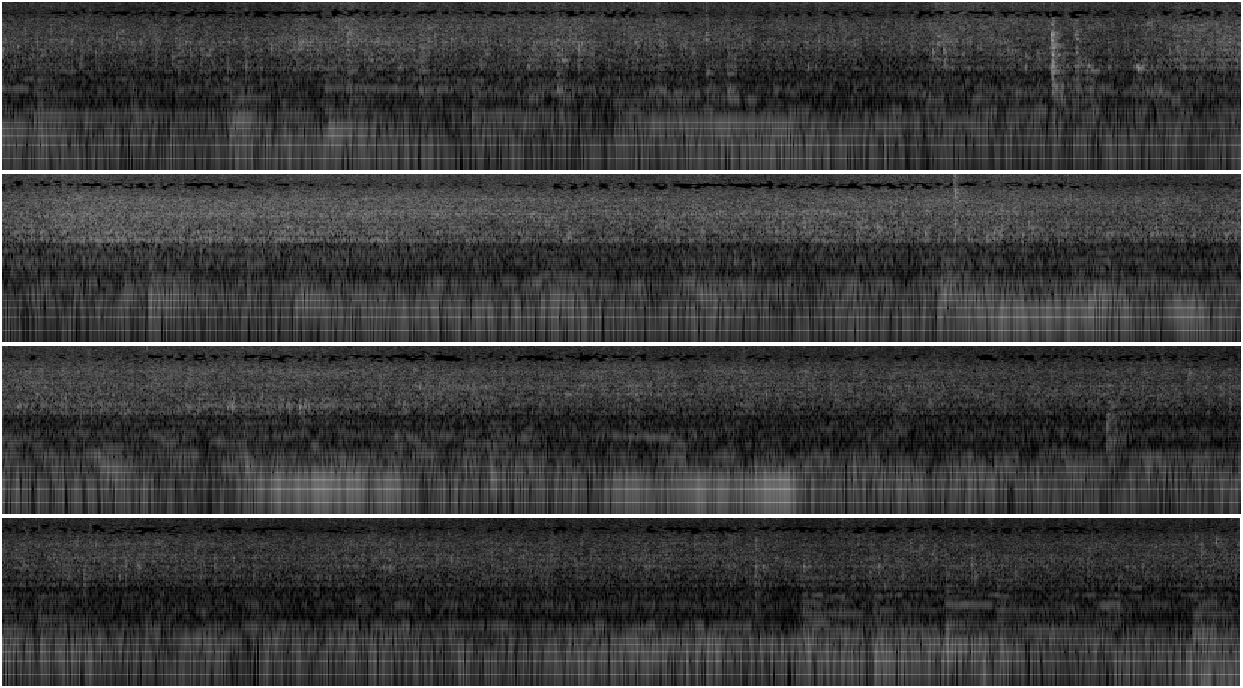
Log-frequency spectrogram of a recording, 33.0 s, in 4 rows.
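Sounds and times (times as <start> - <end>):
chicken sizzling in a skillet: 0.0 - 33.0.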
